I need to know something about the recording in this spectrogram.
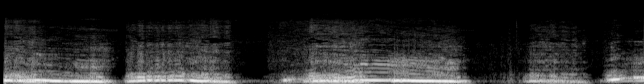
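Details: Mbiri male lions roaring beside the dead Guernsey male they killed, staying in the area and proclaiming their presence; deep, throaty roars in about five heavy bursts, some long and sustained, with brief silent gaps between them.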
